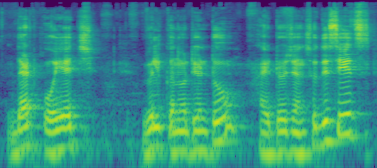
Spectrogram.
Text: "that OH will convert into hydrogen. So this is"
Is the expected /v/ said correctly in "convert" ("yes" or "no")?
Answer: no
